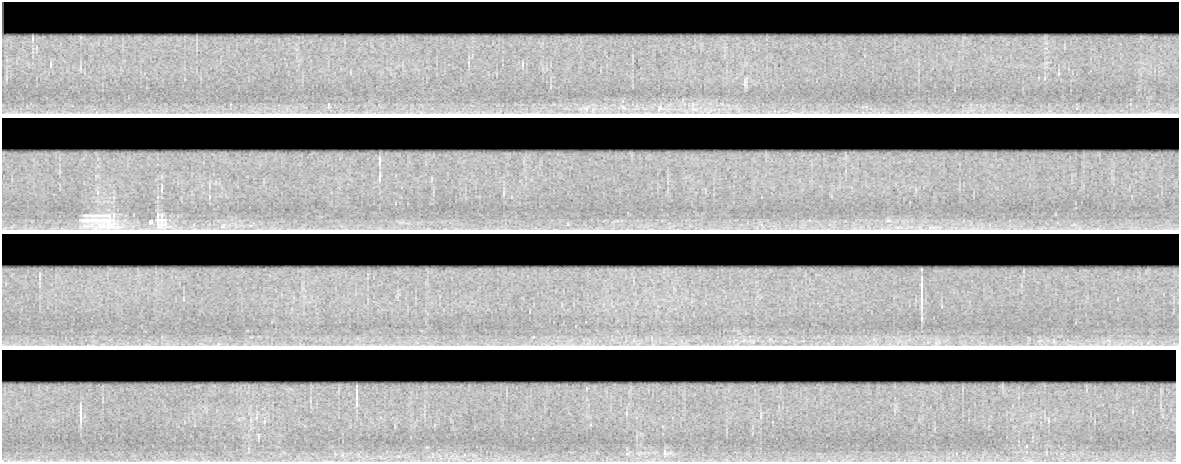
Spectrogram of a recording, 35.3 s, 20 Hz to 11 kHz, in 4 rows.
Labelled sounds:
9.4	9.8	croaking sound likely from a nearby submerged object, 0.84 to 1.6 kHz

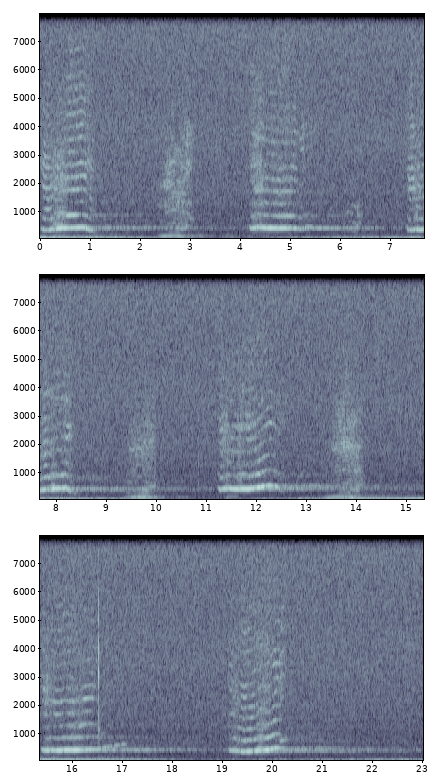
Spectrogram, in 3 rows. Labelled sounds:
0.0	1.1	humpback whale, 0.80 to 5.9 kHz
2.3	2.8	humpback whale, 0.96 to 2.8 kHz
4.3	5.1	humpback whale, 0.80 to 5.3 kHz
6.0	6.5	humpback whale, 0.83 to 1.3 kHz
7.3	8.4	humpback whale, 0.80 to 3.0 kHz
9.5	9.8	humpback whale, 1.8 to 1.9 kHz
11.2	12.5	humpback whale, 0.80 to 3.0 kHz
13.5	14.0	humpback whale, 1.8 to 2.1 kHz
15.4	16.5	humpback whale, 0.80 to 4.0 kHz
19.2	20.3	humpback whale, 0.80 to 5.0 kHz

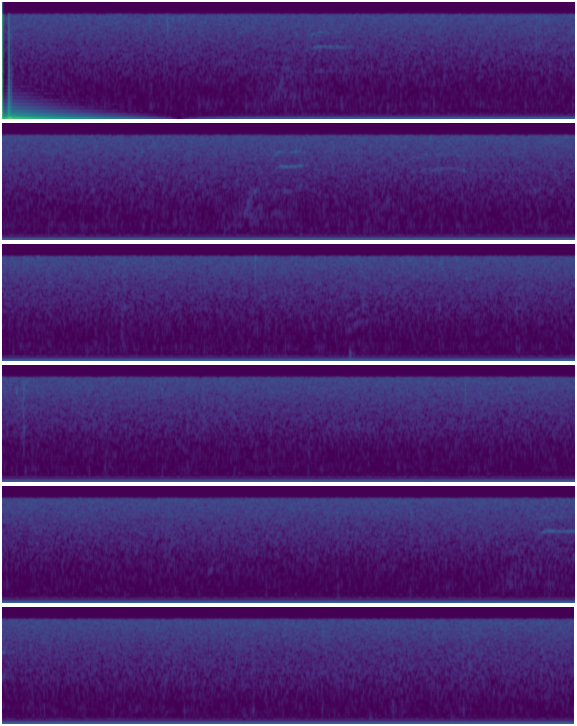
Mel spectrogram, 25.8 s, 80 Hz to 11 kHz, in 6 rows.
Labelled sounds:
2.1	2.7	killer whale, offshore, 1.2 to 4.8 kHz
6.0	6.7	killer whale, offshore, 0.59 to 5.0 kHz
7.4	8.0	killer whale, offshore, 2.5 to 4.6 kHz
11.1	11.6	killer whale, offshore, 0.77 to 2.1 kHz
21.2	21.7	killer whale, offshore, 2.6 to 4.7 kHz

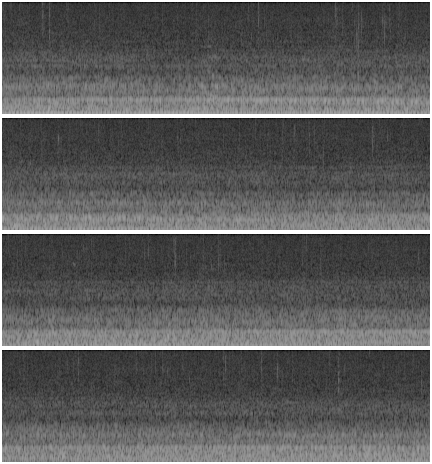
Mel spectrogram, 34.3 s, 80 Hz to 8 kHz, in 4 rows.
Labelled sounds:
3.9	4.2	humpback whale, 2.3 to 2.5 kHz

